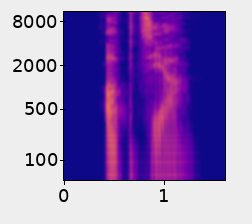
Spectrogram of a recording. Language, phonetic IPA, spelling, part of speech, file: Polish, [ˈɔpt͡sʲja], opcja, noun, Pl-opcja.ogg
